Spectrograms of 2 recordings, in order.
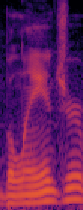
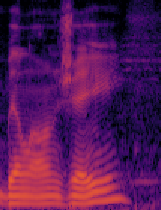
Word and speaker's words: Belanger: Looks like Belanger, but he pronounces it the French pronunciation, Belanger.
